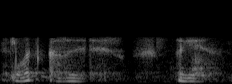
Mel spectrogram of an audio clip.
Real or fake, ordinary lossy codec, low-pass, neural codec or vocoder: real; MP3, 24 kbps; 3.6 kHz; none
